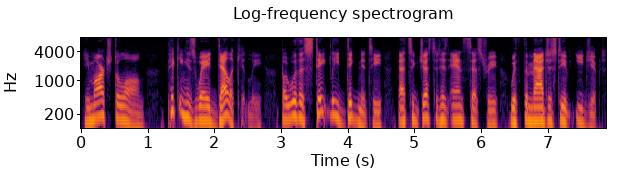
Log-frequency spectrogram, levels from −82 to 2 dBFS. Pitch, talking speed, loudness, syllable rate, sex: 140 Hz, 160 wpm, -25 LUFS, 5.8 syllables/s, male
